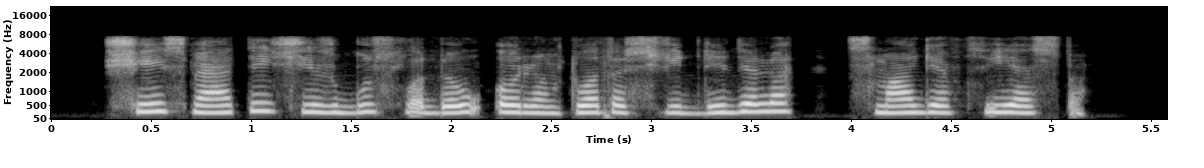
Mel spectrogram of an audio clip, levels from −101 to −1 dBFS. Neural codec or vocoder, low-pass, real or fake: codec, 16 kHz, 4 kbps, FunCodec, trained on LibriTTS, 50 frames a second; 7.2 kHz; fake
